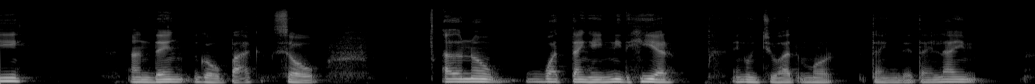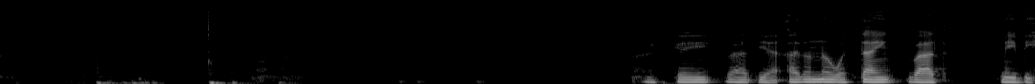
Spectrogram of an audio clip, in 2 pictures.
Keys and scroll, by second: 11.0-12.1 typing, 12.4 Return.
